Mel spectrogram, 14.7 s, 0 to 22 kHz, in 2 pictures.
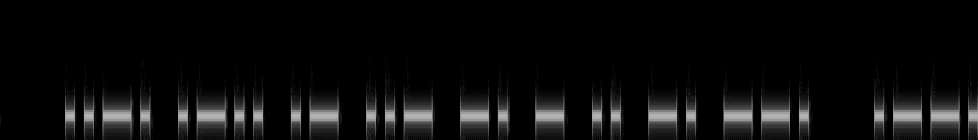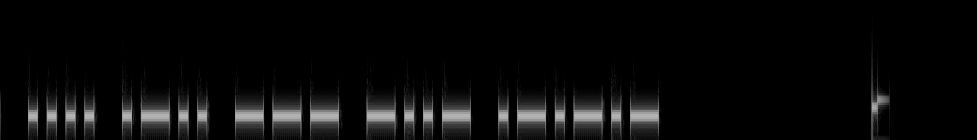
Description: Morse code, heard as a keyed tone, about 17 wpm, 700 Hz. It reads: FLAUNTING PHLOX.
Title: Pangram Challenge v2 - 17wpm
